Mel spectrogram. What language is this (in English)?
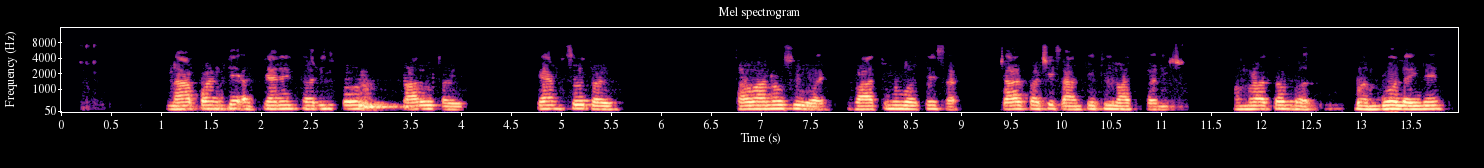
Gujarati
